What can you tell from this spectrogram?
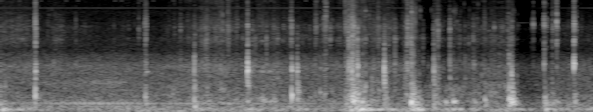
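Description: Wind rumbling on the microphone, with scattered light clicks and a few louder knocks about halfway through as gear is handled in a plastic kayak. A faint steady hum runs under the first half.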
